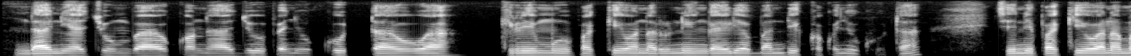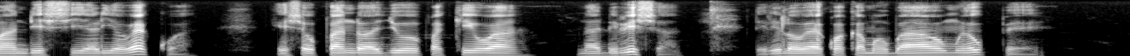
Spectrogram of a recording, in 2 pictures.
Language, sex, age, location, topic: Swahili, male, 18-24, Kisii, health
